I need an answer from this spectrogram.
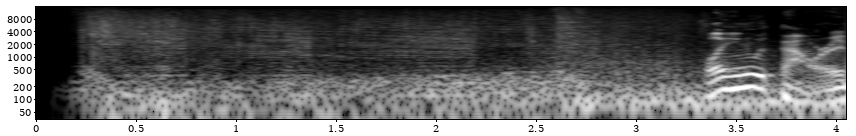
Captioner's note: electricity sparking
